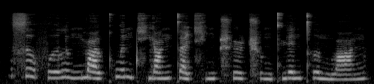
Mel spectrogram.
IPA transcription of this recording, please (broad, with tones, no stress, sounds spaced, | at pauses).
s ɤ˥˩ f ɤ˧˥ l ʊ˧˥ ŋ m ɑ˧˥ ʊ̯ kʰ w ə˥˩ n t͡ɕʰ j ɑ˧˥ ŋ t̪ ä˨˩ t͡ɕʰ i˦ ŋ ʈ͡ʂʰ ɻ̩˥ ʈ͡ʂʰ ʊ˨˩ ŋ t̪ʰ ɥ ɛ˥ n t̪ʰ ɤ˥˩ n̪ w ɑ˧˥ ŋ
